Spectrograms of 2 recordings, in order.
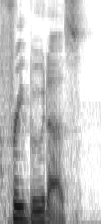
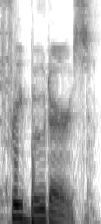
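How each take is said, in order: First: The name ends with an 'a' sound. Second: The name ends with an 'er' sound. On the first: "It's not Freebooters" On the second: "It's actually Freebooters E R"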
